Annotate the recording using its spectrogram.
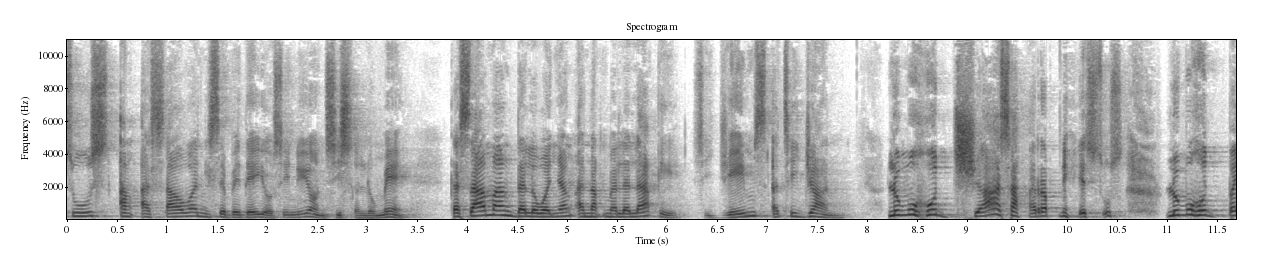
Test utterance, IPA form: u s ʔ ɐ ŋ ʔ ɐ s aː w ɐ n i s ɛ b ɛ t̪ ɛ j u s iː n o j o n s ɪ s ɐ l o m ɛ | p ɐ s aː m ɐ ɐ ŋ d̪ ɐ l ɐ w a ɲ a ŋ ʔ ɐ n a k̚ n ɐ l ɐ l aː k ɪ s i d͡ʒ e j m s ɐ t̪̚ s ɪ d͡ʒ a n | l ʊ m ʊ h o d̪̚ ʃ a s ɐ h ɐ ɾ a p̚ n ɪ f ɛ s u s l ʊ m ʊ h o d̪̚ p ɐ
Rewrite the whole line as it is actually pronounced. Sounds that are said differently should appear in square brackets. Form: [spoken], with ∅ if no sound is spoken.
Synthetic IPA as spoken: u s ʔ ɐ ŋ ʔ ɐ s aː w ɐ n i s ɛ b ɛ [d̪] ɛ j [o] s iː n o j o n s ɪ s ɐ l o m ɛ | [k] ɐ s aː m ɐ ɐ ŋ d̪ ɐ l ɐ w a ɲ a ŋ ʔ ɐ n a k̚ n ɐ l ɐ l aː k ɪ s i d͡ʒ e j m s ɐ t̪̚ s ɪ d͡ʒ a n | l ʊ m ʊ h o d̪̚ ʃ a s ɐ h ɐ ɾ a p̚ n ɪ [h] ɛ s u s l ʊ m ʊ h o d̪̚ p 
